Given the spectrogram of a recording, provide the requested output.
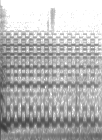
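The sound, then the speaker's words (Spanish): A phone ringtone for an incoming call sounds alone for a second, a steady electronic tone with bright stacked harmonics and a slight pulsing warble, holding at moderate loudness without any talking. “Ahí está la llamada, listo.”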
